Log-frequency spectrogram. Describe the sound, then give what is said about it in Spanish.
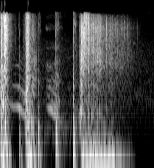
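A geologist's hammer strikes hard several times, each blow a sharp crack, then a heavy smash followed by a loud crunching, shattering rumble. Brief voiced cries break in between the hits. “mire, ve este martillo de geólogo que tengo aquí.”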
